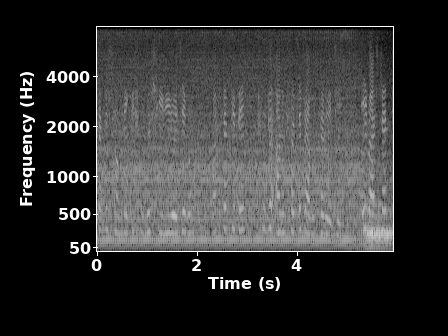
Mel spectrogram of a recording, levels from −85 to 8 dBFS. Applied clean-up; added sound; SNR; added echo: none; Engine starting; -2 dB; none.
